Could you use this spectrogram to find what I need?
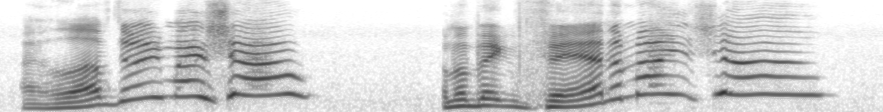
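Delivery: questioning upspeak, every line ending rising. Imitating another speaker's line as if asking: imitating a questioning tone. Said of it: "He's asking us".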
